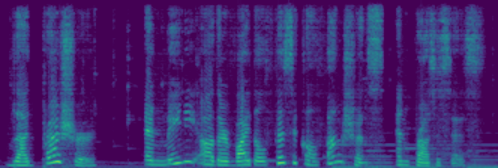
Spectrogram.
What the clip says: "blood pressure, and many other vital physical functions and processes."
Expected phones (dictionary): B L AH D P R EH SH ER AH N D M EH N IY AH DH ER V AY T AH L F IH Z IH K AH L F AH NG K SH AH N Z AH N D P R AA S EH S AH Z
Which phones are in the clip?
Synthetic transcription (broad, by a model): B L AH D P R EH SH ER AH N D M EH N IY AH DH ER V AY T AH L F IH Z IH K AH L F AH NG K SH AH N S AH N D P R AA S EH S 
